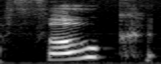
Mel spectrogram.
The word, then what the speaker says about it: Fouke: the most common one folk like poke I was wondering that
